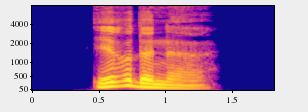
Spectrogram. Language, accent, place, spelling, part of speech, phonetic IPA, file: German, Germany, Berlin, irdene, adjective, [ˈɪʁdənə], De-irdene.ogg
- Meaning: inflection of irden: 1. strong/mixed nominative/accusative feminine singular 2. strong nominative/accusative plural 3. weak nominative all-gender singular 4. weak accusative feminine/neuter singular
